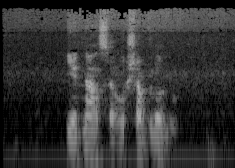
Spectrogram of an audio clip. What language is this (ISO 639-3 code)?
ces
